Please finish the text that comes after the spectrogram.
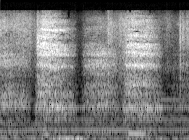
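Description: Heavy panting, two loud, breathy rushes of air in quick succession, each a harsh hiss, over a faint steady hum, with no talking.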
